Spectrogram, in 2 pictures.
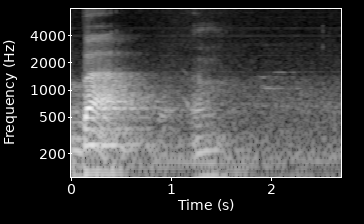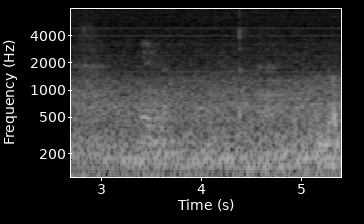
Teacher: dua bibir atau as safiatain itu bibir atas dan bawah bertemu itu paling mudah ya atau ba kedua bibir menutup sepenuhnya nah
